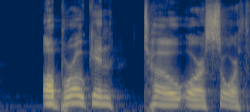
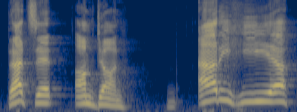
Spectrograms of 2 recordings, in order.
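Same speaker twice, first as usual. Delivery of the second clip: higher, much louder hammed-up storm-out; mock fed-up dad; 7 semitones higher, 10 dB louder than usual. Son mocking what his mother fears his dad will say, hammed-up angry exit. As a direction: play the husband slamming out the door. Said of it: "That he's gonna come home and, like".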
